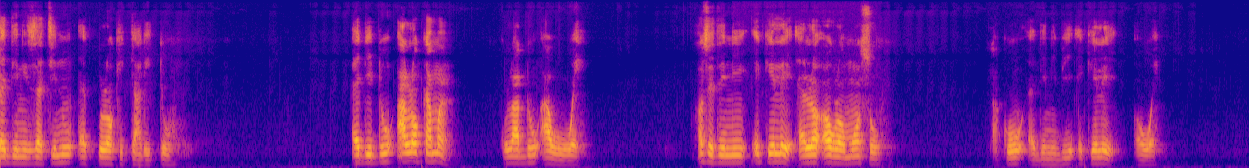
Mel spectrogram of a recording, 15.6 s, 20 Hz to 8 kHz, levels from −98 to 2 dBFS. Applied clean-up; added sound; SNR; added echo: neural mask model Resemble Enhance denoiser.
